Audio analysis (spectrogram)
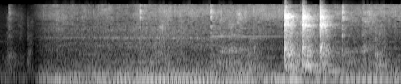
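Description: Neem leaves fry in a pan with a steady soft sizzle, then a quick burst of three metal clinks as a utensil stirs and scrapes the pan.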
